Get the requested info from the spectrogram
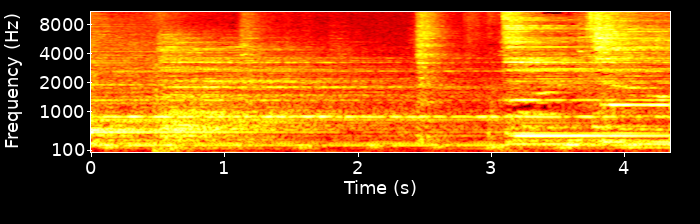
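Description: A live band playing: held chords with a few cymbal crashes from a drum kit, swelling louder about three seconds in.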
